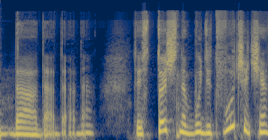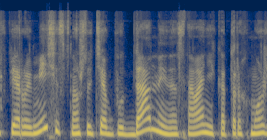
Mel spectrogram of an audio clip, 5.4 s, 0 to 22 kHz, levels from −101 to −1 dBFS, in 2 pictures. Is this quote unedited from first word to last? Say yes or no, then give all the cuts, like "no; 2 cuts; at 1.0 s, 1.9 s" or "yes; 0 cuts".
yes; 0 cuts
